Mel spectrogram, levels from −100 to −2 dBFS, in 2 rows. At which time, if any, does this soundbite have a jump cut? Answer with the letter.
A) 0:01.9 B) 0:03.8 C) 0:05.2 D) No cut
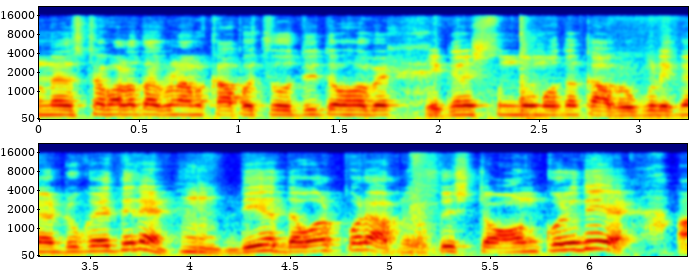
A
